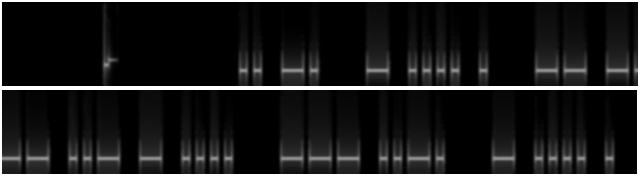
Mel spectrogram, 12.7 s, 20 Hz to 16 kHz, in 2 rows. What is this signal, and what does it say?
Morse code, heard as a keyed tone, about 17 wpm, 700 Hz. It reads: IN THE MOUTH OF THE
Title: Sentences from Top 1500 Words 17wpm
